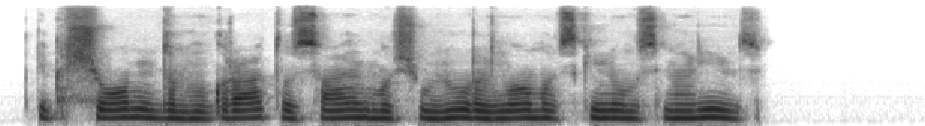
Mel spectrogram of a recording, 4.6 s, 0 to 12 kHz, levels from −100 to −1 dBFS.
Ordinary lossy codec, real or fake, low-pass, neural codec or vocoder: Opus, 64 kbps; fake; 9.9 kHz; autoencoder, 22.05 kHz, a latent of 192 numbers a frame, VITS, trained on one speaker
